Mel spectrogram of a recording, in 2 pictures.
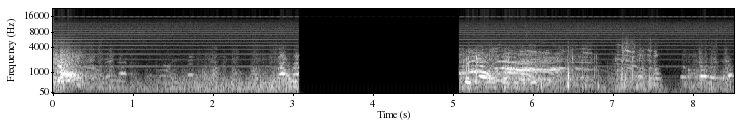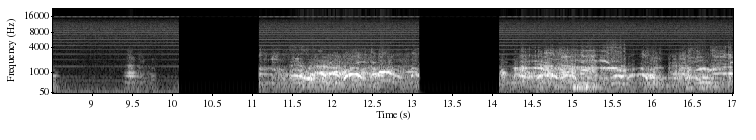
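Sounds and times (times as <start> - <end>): crowd chattering: 5.1 - 8.6, 11.1 - 13.1, 14.1 - 17.0.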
